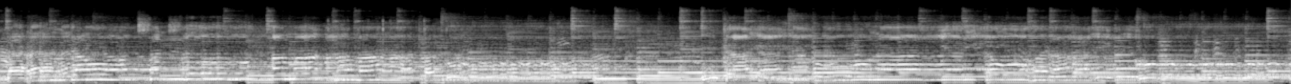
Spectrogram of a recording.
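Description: A man singing a Tausug song into a microphone with a wavering vibrato, over an electronic keyboard playing sustained chords and bass with a steady drum beat.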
